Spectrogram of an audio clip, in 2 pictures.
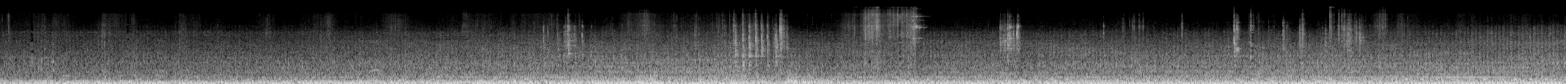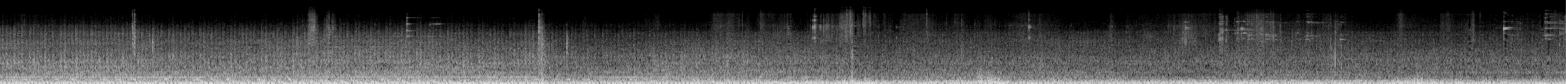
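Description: Diesel farm tractor engine running steadily at close range. A steady hum stands out for several seconds in the middle, and there are occasional light clicks and knocks.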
